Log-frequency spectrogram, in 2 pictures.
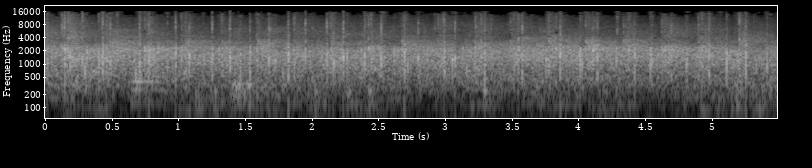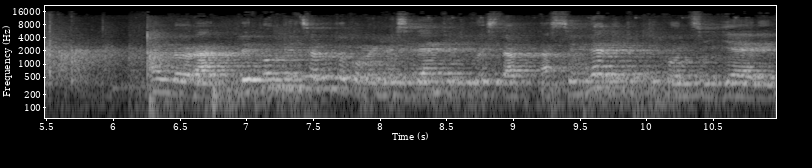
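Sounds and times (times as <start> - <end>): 
crowd at a city council assembly applauding: 0.0 - 6.1
speech: 6.4 - 10.9.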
